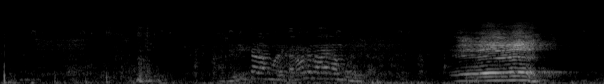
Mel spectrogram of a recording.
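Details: Young female calf used for bullfighting training at a private school on a ranch gives a short, loud, rasping bawl near the end, after a stretch of low human voices and shuffling.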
